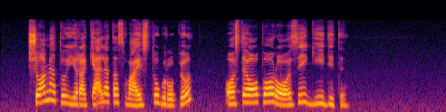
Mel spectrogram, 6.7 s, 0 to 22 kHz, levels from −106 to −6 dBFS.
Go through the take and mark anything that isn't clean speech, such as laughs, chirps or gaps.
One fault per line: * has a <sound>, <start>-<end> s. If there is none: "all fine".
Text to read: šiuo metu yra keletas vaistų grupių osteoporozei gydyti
all fine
